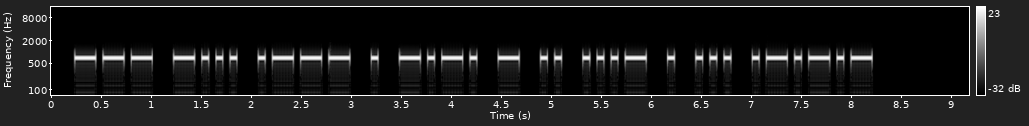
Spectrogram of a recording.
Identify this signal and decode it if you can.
Morse code, heard as a keyed tone, about 17 wpm, 700 Hz. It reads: OBJECTIVES.
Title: Pangram Challenge v2 - 17wpm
